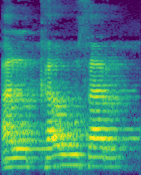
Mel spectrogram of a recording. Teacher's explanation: Al-kautsar huna waw sakinah wa huwa rakhawah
